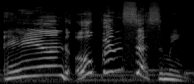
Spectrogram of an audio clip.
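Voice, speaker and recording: A woman's voice: extremely high pitch, huge pitch swings, takes it slowly, music in the background, exaggerated voice. A woman voicing a playful, teasing young male bard in an anime-style video game, with a light boyish voice and wry, theatrical delivery.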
